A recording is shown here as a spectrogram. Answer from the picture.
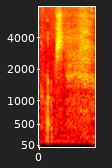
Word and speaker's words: Corps: No, nobody said Corps. Anyway, so so that's not quite sure why we do the French silent P there, but we do.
